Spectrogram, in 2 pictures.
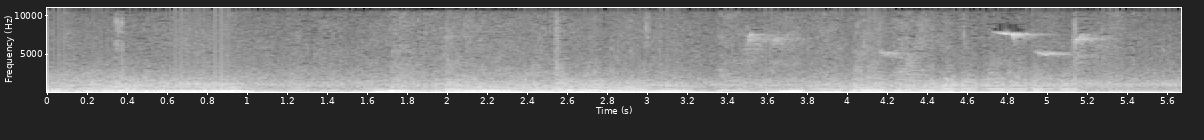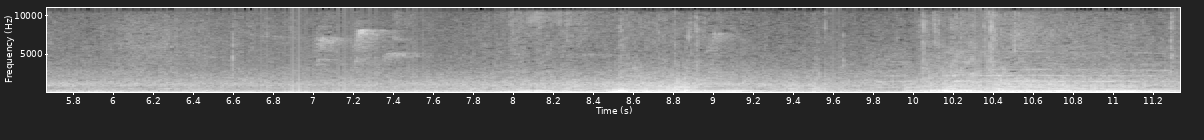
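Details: Vespula vulgaris, the common wasp, flying in and out of an underground nest entrance. A continuous low droning buzz of many wings, rising and falling in loudness with short pulses as individuals arrive and leave.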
